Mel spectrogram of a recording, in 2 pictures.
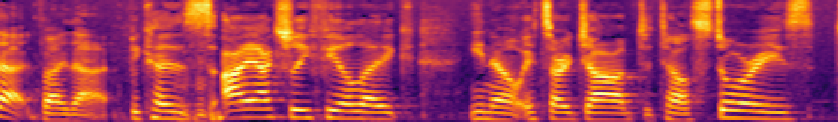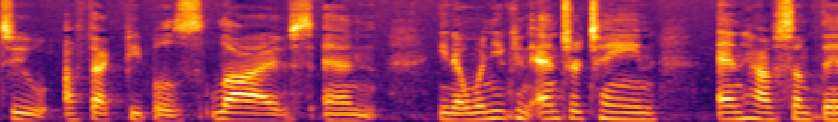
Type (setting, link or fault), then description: setting, busy venue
